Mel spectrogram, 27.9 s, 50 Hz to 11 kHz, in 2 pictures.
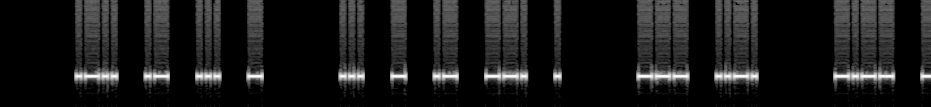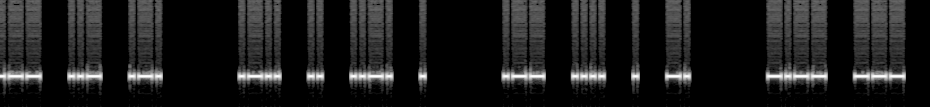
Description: Morse code, heard as a keyed tone, about 18 wpm, spaced as for 12 wpm, 1000 Hz. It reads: LAST STAGE OF YOUR LIFE WHEN YO
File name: qotdfiles / 12wpm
